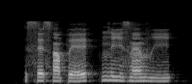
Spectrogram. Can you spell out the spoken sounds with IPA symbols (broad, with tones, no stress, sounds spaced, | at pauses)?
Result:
s e˧ s ã˧ p e˨˦ | n iː˦˨ z ɛ̃˧ v i˨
